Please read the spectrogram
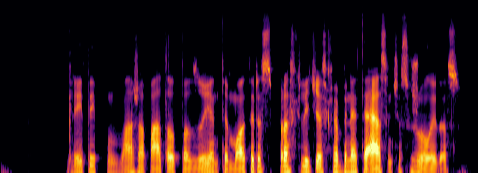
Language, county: Lithuanian, Šiauliai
